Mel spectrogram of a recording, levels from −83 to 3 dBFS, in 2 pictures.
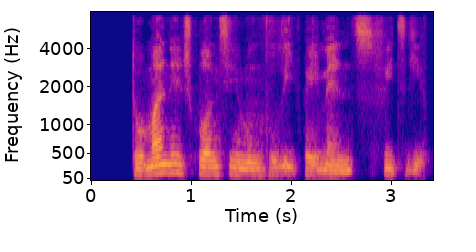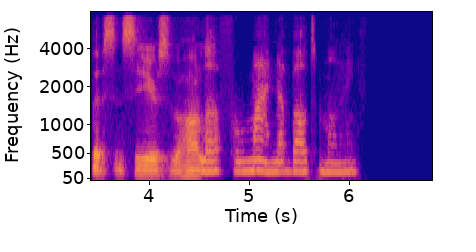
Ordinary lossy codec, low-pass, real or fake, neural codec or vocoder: none; 7.2 kHz; fake; codec, 16 kHz in and 24 kHz out, 0.4 kbps, LongCat-Audio-Codec, fine tuned four codebook decoder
